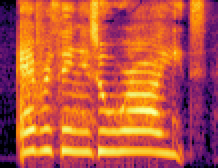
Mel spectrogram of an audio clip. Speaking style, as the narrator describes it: Then Ahimaaz cried out to the king

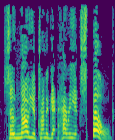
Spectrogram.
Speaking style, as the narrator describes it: said Ron furiously

